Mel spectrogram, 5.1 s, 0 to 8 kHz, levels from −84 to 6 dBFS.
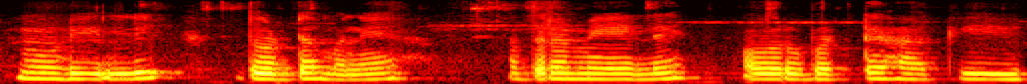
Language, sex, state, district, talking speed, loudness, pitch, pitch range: Kannada, female, Karnataka, Dharwad, 105 wpm, -16 LUFS, 195 Hz, 190-205 Hz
